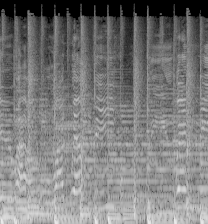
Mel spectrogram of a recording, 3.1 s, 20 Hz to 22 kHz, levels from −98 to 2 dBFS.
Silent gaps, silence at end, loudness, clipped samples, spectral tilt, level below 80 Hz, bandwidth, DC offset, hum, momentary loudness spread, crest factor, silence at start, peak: none; 0 s; -16 LUFS; under 0.1%; -5 dB/octave; -20 dBFS; 19 kHz; under 0.1%; none; 3 LU; 14 dB; 0 s; 0 dBFS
